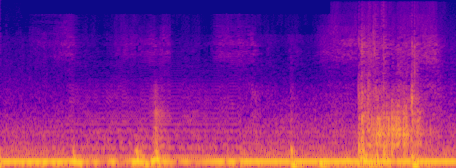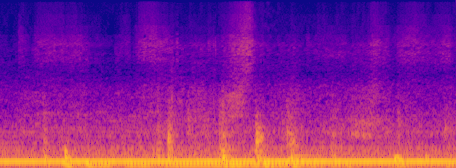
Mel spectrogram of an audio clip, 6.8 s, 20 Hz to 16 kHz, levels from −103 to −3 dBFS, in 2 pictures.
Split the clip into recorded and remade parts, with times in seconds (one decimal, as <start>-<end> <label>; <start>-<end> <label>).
0.0-0.5 recorded; 0.5-1.8 remade; 1.8-6.8 recorded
